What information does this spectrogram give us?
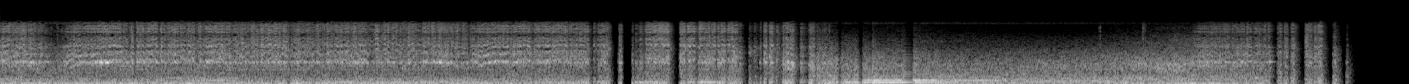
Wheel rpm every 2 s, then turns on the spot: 110, 160, 140, 150, 10, 20, 110.
none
